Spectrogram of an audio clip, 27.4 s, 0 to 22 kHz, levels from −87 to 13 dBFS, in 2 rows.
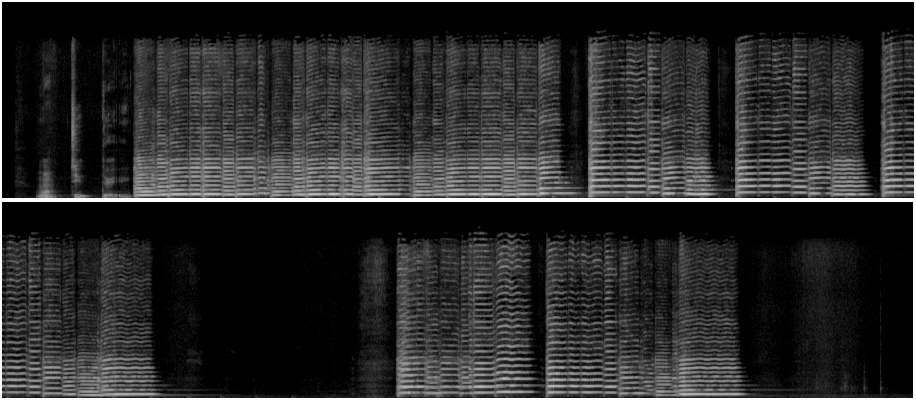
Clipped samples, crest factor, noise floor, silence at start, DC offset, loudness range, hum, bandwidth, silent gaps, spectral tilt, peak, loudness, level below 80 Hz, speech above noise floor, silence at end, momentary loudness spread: under 0.1%; 18 dB; -71 dBFS; 0.55 s; under 0.1%; 8 LU; none; 19 kHz; none; 0 dB/octave; -4 dBFS; -18 LUFS; -70 dBFS; 36 dB; 2.55 s; 13 LU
